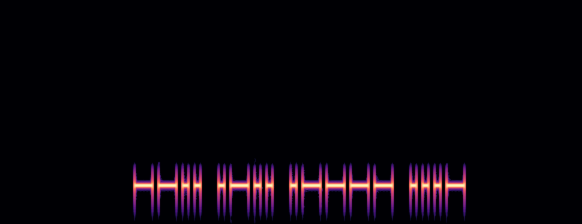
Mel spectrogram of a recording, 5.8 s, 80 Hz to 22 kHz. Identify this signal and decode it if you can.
Morse code, heard as a keyed tone, about 20 wpm, 700 Hz. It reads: ZL1V
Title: DXCC-100 Call Signs - 4 Characters - 20wpm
